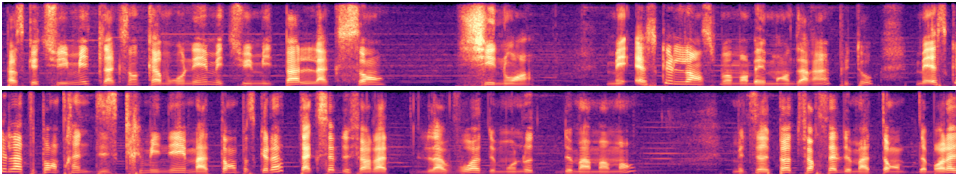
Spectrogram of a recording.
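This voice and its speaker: A man hosting a comedy chat, pleading and insistent, swinging from mumbles to shouts. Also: on the high side, animated, a little fast, faint music behind. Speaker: YouTuber host.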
